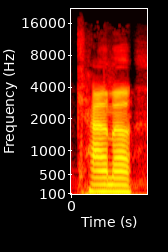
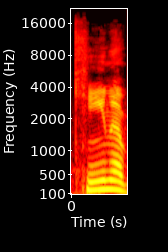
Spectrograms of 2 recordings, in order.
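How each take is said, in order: First: The first vowel is a short 'eh' sound. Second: The first vowel is a long 'ee' sound. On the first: The speaker calls it wrong. "I've always called it Kenna" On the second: The speaker calls it right. "I do believe that is the right pronunciation"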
